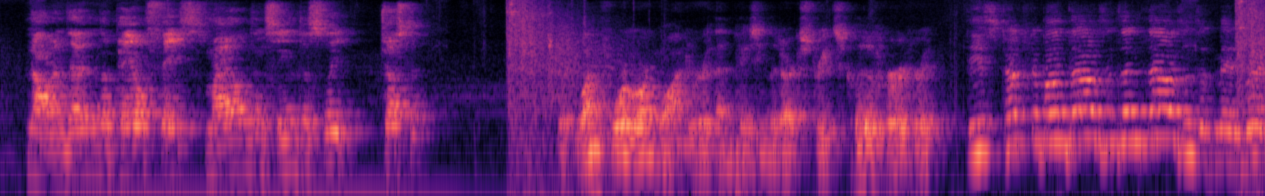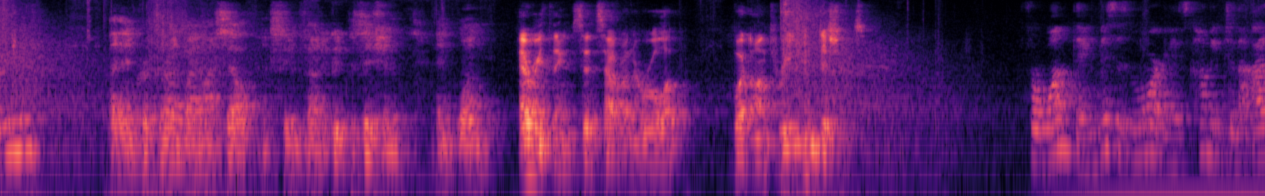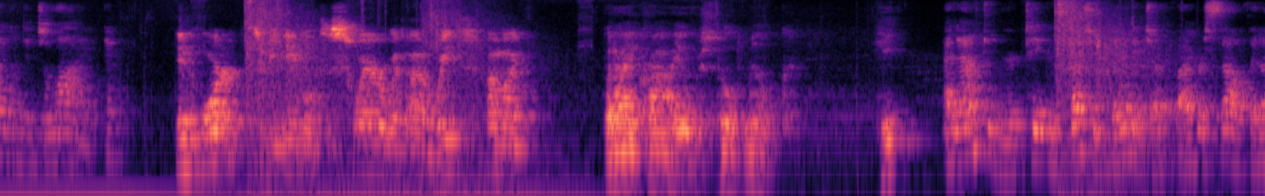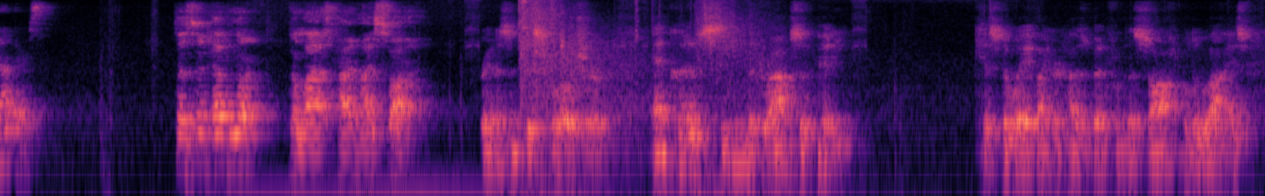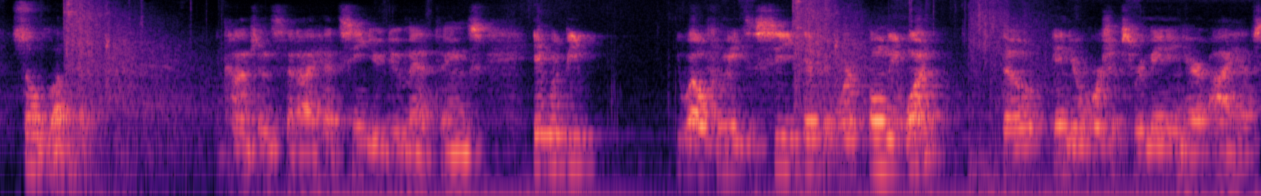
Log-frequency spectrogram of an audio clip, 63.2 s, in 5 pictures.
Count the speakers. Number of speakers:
9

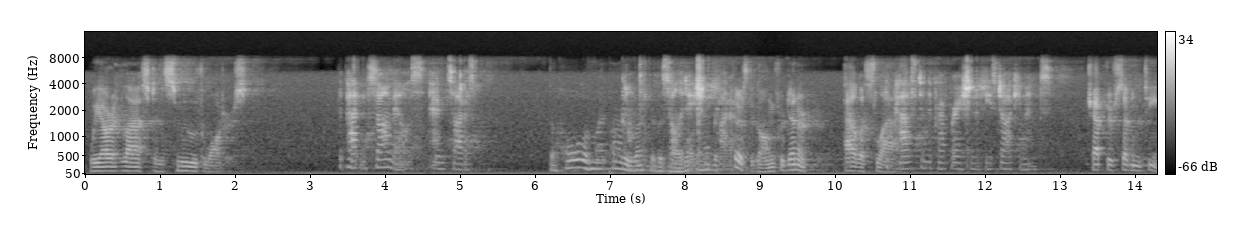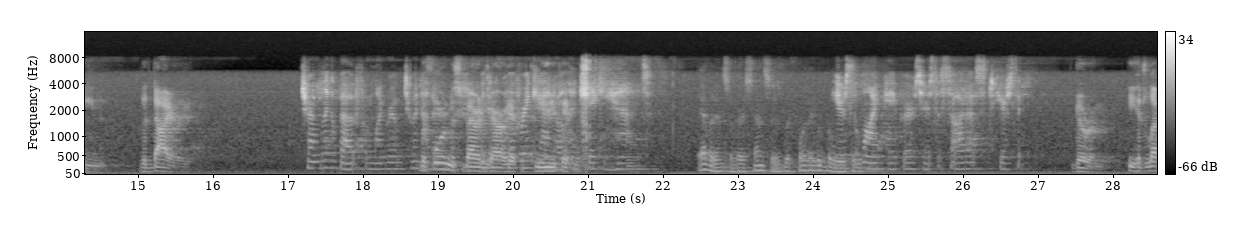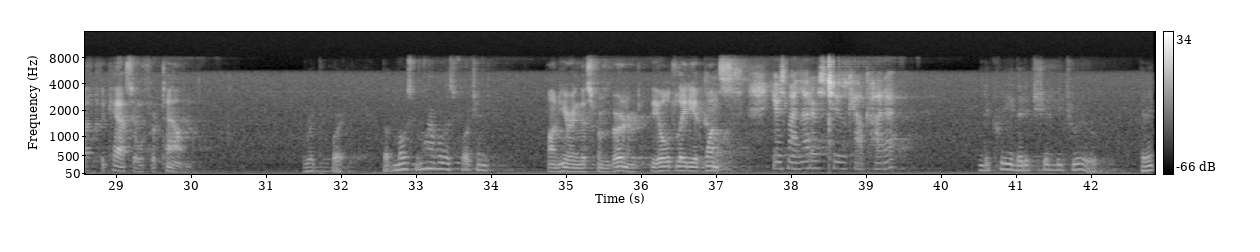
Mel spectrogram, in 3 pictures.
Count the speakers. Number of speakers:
3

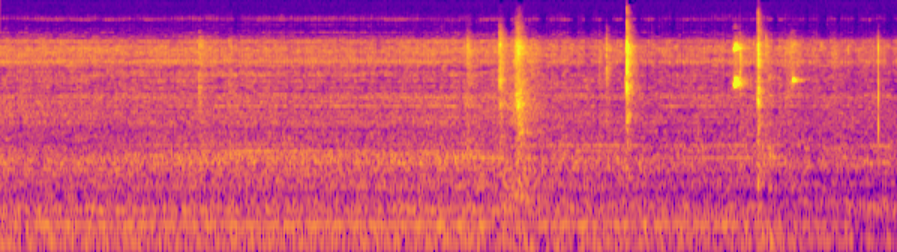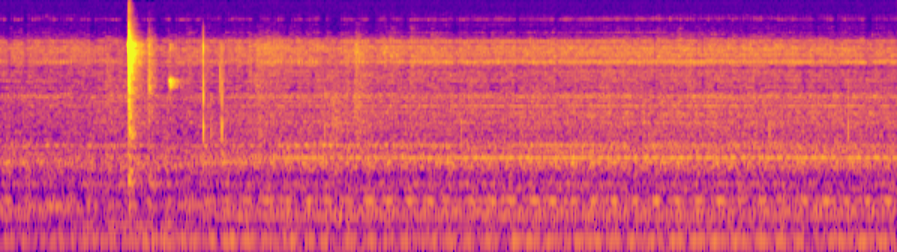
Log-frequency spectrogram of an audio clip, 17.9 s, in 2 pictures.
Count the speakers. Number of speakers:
0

